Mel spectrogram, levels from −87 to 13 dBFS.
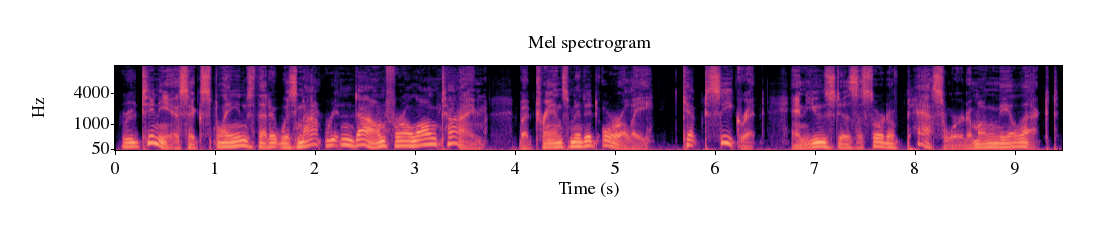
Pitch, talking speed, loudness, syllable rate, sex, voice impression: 120 Hz, 170 wpm, -16 LUFS, 4.7 syllables/s, male, very masculine, very adult-like, slightly old, very thick, very tensed, very powerful, very bright, soft, very clear, very fluent, slightly raspy, very cool, intellectual, very sincere, very calm, very mature, very friendly, very reassuring, very unique, elegant, wild, slightly sweet, lively, very kind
